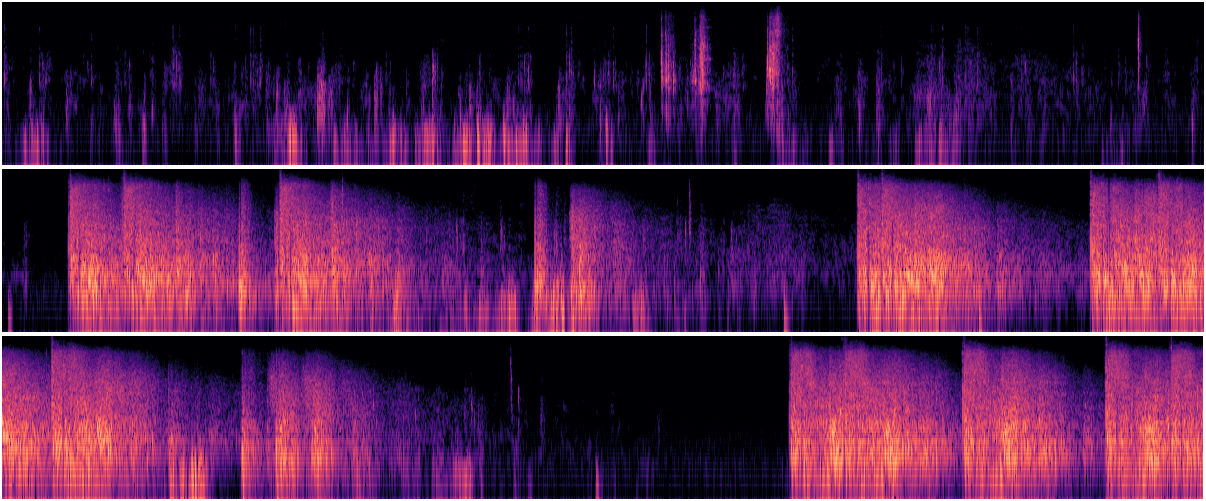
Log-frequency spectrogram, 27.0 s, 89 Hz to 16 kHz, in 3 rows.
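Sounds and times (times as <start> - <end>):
echoing rifle shots: 9.5 - 21.2, 23.9 - 27.0.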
